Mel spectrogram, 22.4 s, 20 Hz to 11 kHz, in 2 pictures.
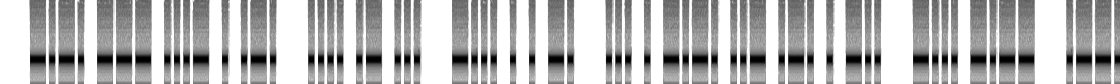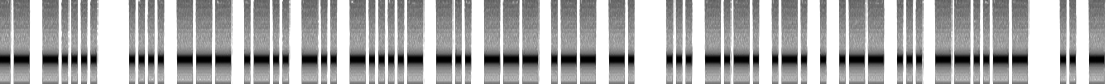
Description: Morse code, heard as a keyed tone, about 25 wpm, 1000 Hz. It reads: COVER HAS BEEN SECURED BY 16 HOLD-DOWN SCREWS, IT
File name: qotdfiles / 25wpm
